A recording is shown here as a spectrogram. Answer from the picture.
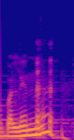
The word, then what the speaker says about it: Balena: Ah, y este producto que estamos viendo eh, está interesante porque, bueno, no sé cómo, no recuerdo cómo lo pronuncian, es balina o balena. Es Balena Cloud y es para los entusiastas en el IoT.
